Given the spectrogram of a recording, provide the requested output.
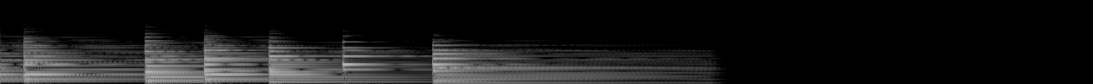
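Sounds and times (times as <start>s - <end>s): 
piano: 0.0s - 7.4s.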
